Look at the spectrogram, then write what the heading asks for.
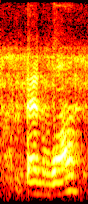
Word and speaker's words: Benoit: Uh Benois. It's spelled B E N O I T.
